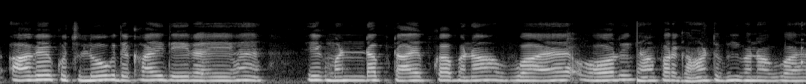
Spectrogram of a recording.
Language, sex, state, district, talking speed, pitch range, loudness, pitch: Hindi, male, Chhattisgarh, Sukma, 165 wpm, 180-195 Hz, -15 LUFS, 185 Hz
